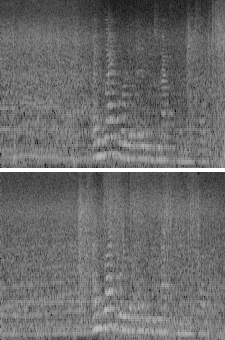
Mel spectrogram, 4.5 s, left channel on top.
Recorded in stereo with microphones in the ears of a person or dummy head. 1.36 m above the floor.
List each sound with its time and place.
1.8 s a woman speaking: 15° right (ahead or behind), 1.4 m; by 4.3 s 5° left (ahead or behind), 3 m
